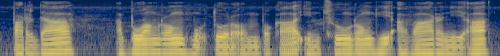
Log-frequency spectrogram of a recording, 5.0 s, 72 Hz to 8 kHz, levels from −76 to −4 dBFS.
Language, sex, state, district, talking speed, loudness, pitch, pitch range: Mizo, male, Mizoram, Aizawl, 215 wpm, -20 LUFS, 100 Hz, 90-105 Hz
